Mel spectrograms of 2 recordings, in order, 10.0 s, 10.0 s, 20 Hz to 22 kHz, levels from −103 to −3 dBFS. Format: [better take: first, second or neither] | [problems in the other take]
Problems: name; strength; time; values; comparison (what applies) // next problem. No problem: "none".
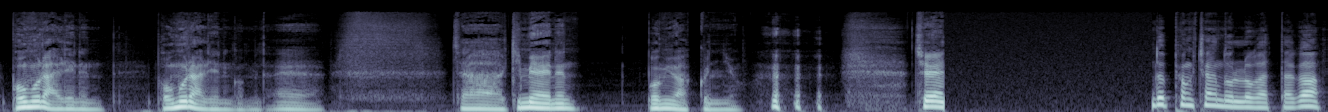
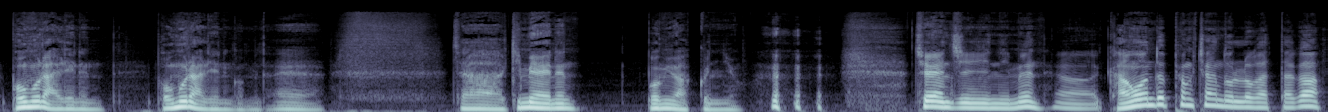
second | audio cutting out; at 7 s for 1.5 s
